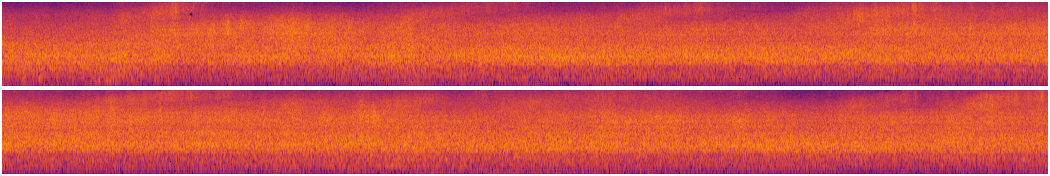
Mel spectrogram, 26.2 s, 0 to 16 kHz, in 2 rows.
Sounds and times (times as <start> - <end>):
Train: 0.0 - 26.1.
